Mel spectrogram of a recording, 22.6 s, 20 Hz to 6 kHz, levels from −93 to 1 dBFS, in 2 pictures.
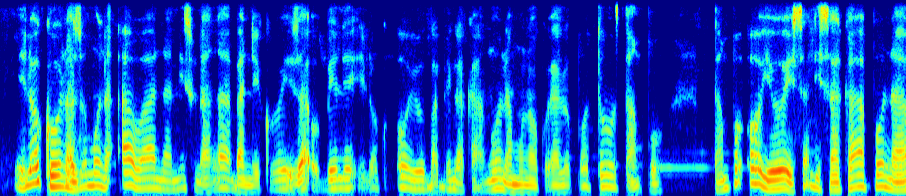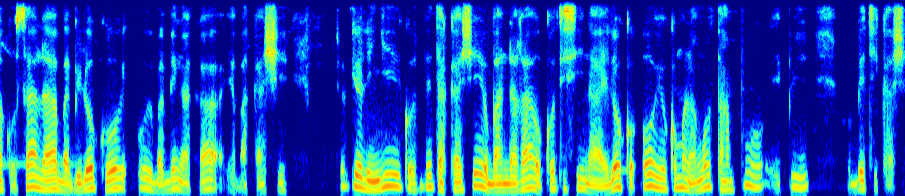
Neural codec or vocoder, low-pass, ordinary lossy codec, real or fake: none; 5.4 kHz; Opus, 32 kbps; real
